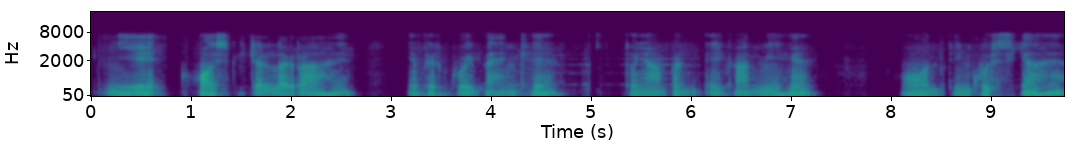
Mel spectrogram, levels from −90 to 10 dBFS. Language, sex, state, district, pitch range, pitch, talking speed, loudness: Hindi, male, Bihar, East Champaran, 110-125 Hz, 115 Hz, 125 wpm, -36 LUFS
